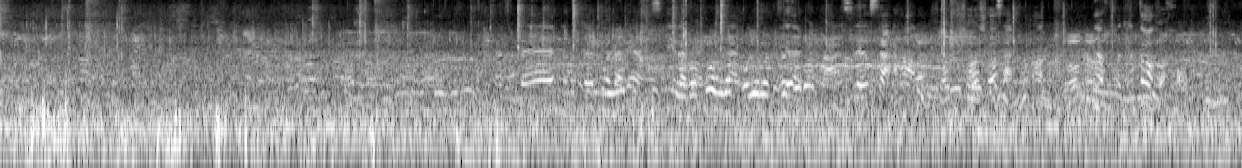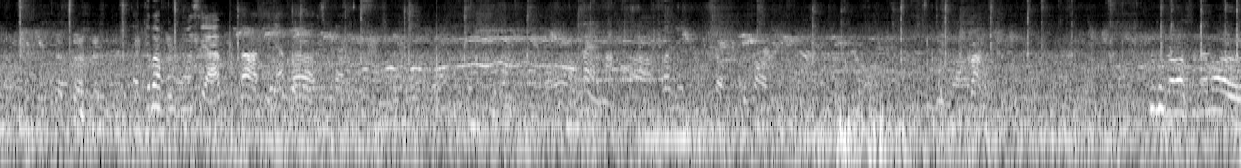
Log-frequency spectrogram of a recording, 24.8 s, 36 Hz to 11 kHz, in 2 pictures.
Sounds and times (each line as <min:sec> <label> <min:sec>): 0:00.0 People are walking by, talking 0:24.8
0:00.0 gardeners are clipping the bushes 0:24.8
0:00.0 traffic 0:24.8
